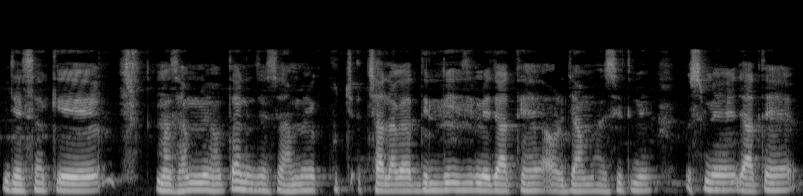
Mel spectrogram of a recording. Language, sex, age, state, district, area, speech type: Urdu, male, 30-45, Bihar, Darbhanga, urban, spontaneous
